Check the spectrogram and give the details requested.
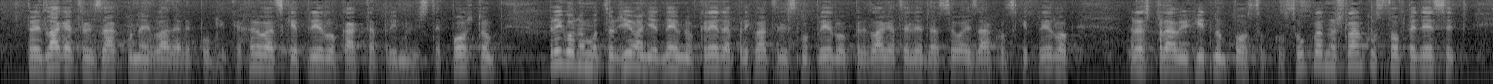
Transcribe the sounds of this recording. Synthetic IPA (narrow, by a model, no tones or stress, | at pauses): pɾe̞d̪lˠaːɡat̪eʎzaːkonaiʋlˠaːd̪aɾe̞publikexr̩ʋat̪skepɾjed̪lo̞ɡakt̪apɾiːmilist̪epo̞ʃt̪om | pɾiɡo̞d̪nomut̪əɾʒiːʋaɲed̪ne̞ːʋnoɡkɾeːd̪apɾixʋat̪ilismopɾjed̪lo̞ɡ̚pɾed̪lˠaɡat̪e̞ʎad̪aseo̞ʋajzaːkonskipɾjed̪lo̞ɡ | ɾaspɾaʋiuxit̪nompo̞st̪upkusuːklˠad̪not͡ʃlˠaːŋkust̪o̞ːpe̞d̪eset̪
